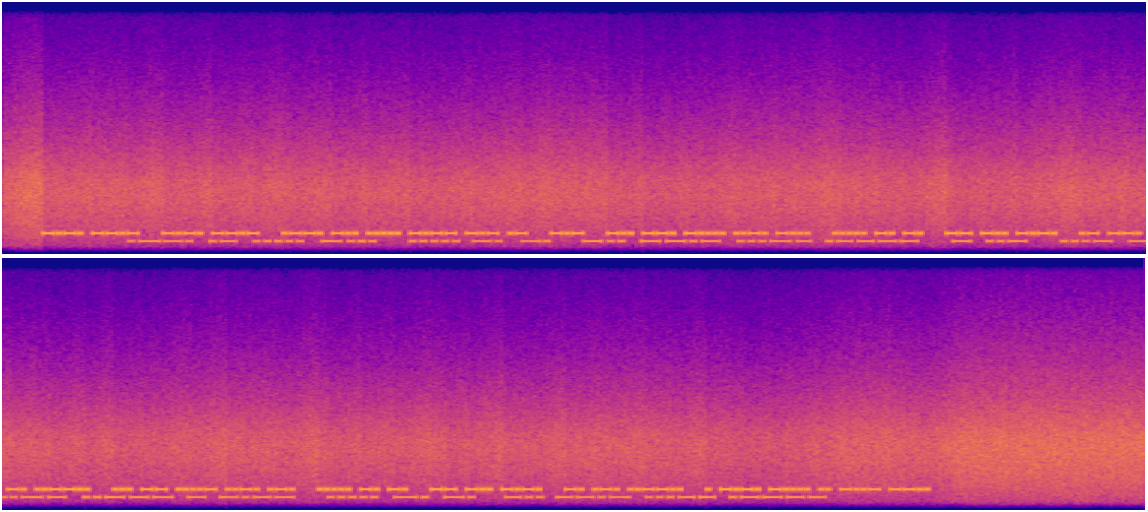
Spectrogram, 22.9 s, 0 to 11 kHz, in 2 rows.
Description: Morse code, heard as two keyed tones, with radio static. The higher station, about 34 wpm, 930 Hz: CQ CQ PD5YKA K DG6FB 5NN MDC AGN? SM4FR 5NN MDC NR? EC6IXZ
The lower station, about 22 wpm, 580 Hz: PA5B 5NN DQ31 TU VY2TY 5NN DQ31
